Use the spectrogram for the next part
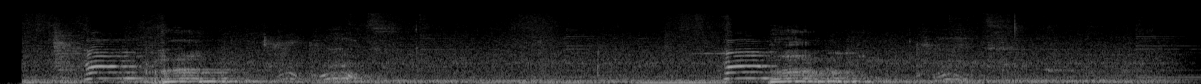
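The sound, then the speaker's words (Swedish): An orangutan imitating a human produces voice-like, wavering vocal calls in two main bursts, one early and one about six seconds later, over a constant rushing background noise. “Här är vi ljudet av en orangutang som imiterar en människa.”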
